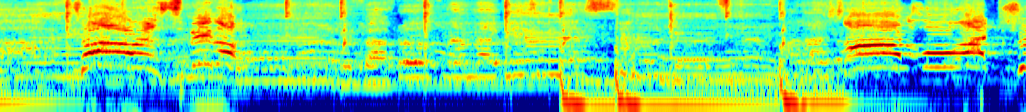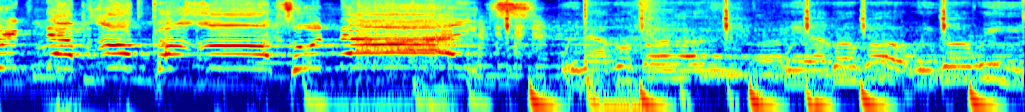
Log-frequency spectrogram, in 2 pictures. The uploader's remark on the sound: WE BACK OUTSIDE DANCEHALL HIP HOP & SOCA XXXPLOSION AT CALLALOO CAFE BAR &GRILL CLEVELAND OHIO.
